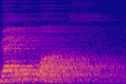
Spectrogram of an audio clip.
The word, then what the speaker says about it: Gaikwad: Okay, the pronunciation is Gaikwads.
